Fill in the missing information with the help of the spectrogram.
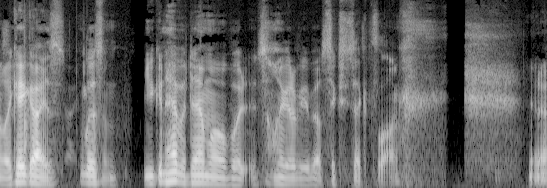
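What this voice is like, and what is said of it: Beetlejuice character voice. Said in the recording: “I like to think that Nintendo sounds like Beetlejuice. So that was my Beetlejuice impression.”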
